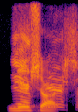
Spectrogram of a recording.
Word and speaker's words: Meerschaert: Meerschaert or what is Meerschaert? – Meerschaert.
